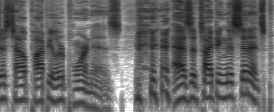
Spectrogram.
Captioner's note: laughs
